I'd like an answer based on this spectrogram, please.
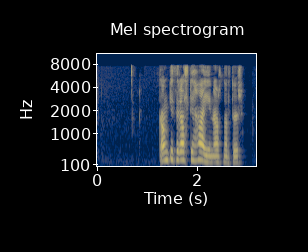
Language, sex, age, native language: Icelandic, male, 13, Icelandic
